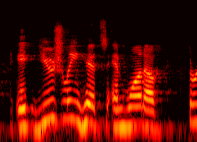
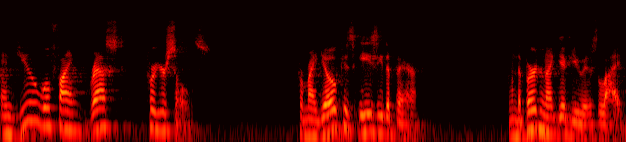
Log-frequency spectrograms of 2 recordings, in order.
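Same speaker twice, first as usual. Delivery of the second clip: softer, unhurried reading of Jesus' invitation; hushed, reverent Bible reading that fades lower; scripture reading; 3 semitones lower, 5 dB quieter than usual. Acted. Reads Jesus' words aloud.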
